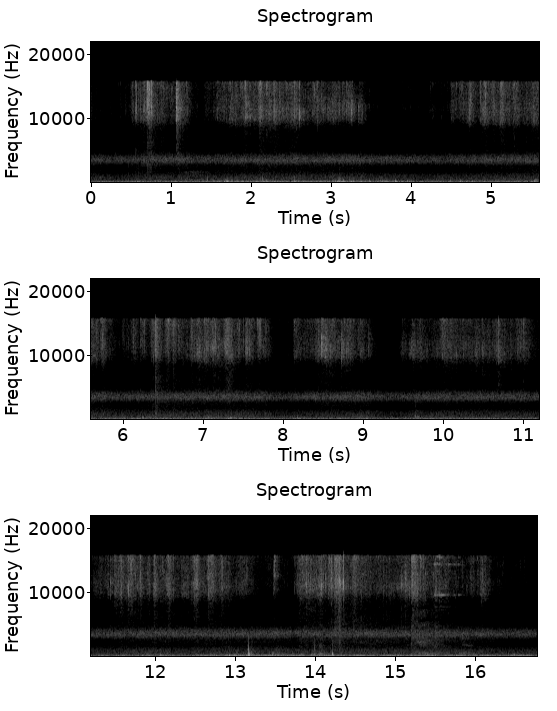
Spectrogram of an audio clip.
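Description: Faint scattered taps and patter of kittens' paws scampering and pouncing on a hardwood floor and rug, over a steady faint hum.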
